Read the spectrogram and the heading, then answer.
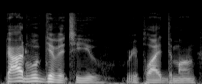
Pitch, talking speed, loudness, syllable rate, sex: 105 Hz, 265 wpm, -20 LUFS, 5.4 syllables/s, male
